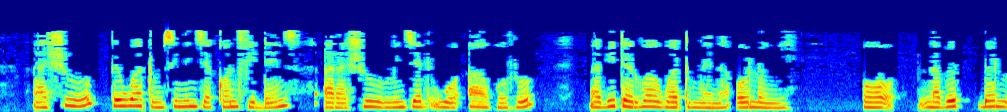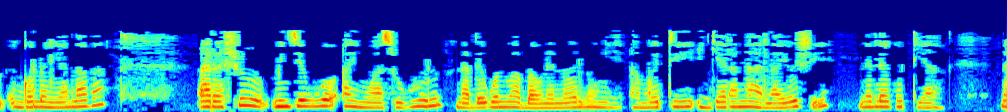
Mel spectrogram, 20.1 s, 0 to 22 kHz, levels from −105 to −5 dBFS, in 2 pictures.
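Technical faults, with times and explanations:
Throughout, AAC compression: the speech was likely squeezed through a heavily starved AAC-LC encoder, consistent with roughly 16 kbps, which discards everything above 7.1 kHz and coarsely quantises what remains, so the sound is dull and smeared, with warbling, fizzy sibilants.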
